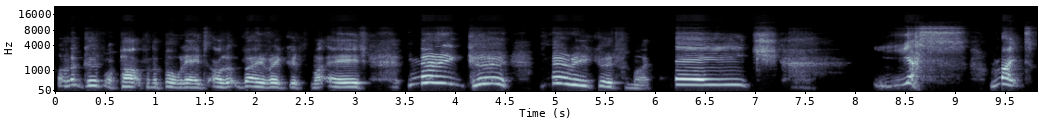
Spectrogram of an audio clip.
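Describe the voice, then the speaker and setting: A man's voice: high voice, big pitch swings, a little slow, fairly bright tone. A man in his forties hosts a live stream and talks straight to his viewers. He rambles playfully, repeats words and phrases, and keeps the chat loose and casual. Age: 40s.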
